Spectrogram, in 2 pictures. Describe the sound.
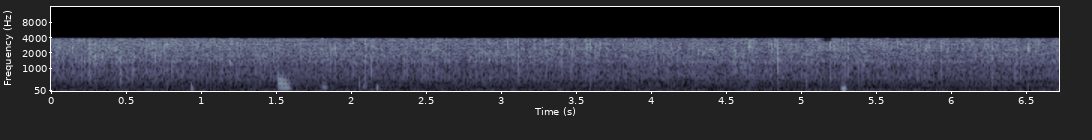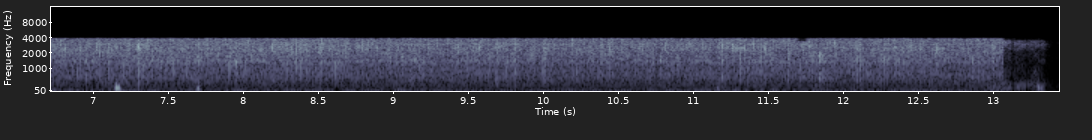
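Loud, steady frying sizzle that hisses without a break, dotted with a few sharp pops and crackles, then cuts off abruptly at the end.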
